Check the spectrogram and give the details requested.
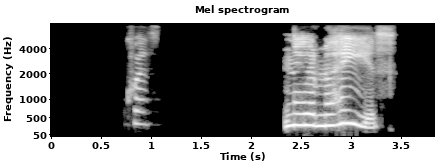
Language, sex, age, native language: Icelandic, female, 10, Icelandic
